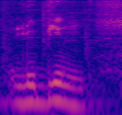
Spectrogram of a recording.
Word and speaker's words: Lubin: Это, я рассказывал это духи а, от компании Любен, э, пишется как L-U-B-I-N, Любин.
